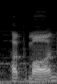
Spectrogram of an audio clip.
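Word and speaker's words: Hackmon: Sting, another King device, Huckmon as in Huckleberry Finn, or rhymes with puckmon and oblivion middlegramon zagamon which I think uh the Neilto was using this zapogamon Right.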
